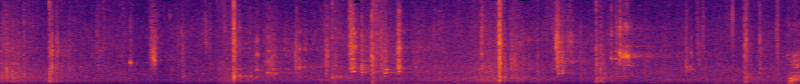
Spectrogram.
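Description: Tennis ball struck by rackets in a rally on a hard court: a serve hit right at the start, then sharp hits every second or two, the loudest about five seconds in, over a low crowd hush.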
